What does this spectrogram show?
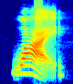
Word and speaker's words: wai: This sound is similar to the word why.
